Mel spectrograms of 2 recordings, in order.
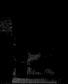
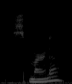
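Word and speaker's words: Smyrna: city in Mexico and he says samna tennis samna high school I'm gonna have to hold you to that what is it smyna two syllables smrna I said sna sna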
